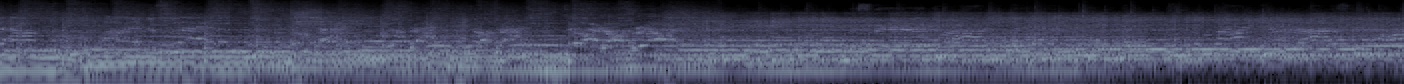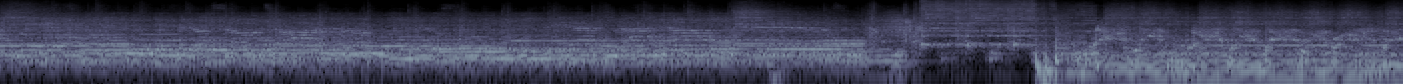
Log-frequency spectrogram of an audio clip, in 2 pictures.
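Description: A live heavy rock band plays with distorted electric guitars, bass guitar and a drum kit, and a singer over them. The bass end thins out about a quarter of the way through. Near the end there is a brief break where the low end drops away, then the full band comes back in.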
